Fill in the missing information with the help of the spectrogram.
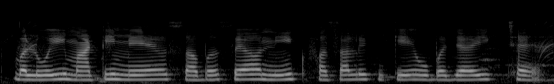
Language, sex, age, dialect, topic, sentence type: Maithili, female, 18-24, Southern/Standard, agriculture, question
